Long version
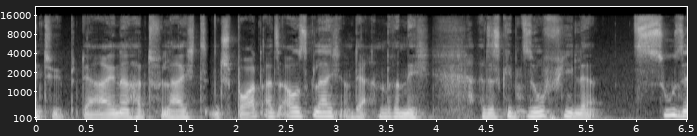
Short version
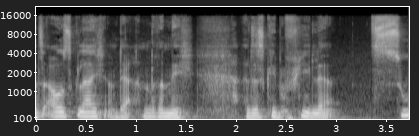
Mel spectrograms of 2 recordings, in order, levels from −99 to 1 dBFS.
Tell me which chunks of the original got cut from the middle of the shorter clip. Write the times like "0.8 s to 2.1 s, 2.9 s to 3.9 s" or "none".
4.9 s to 5.1 s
